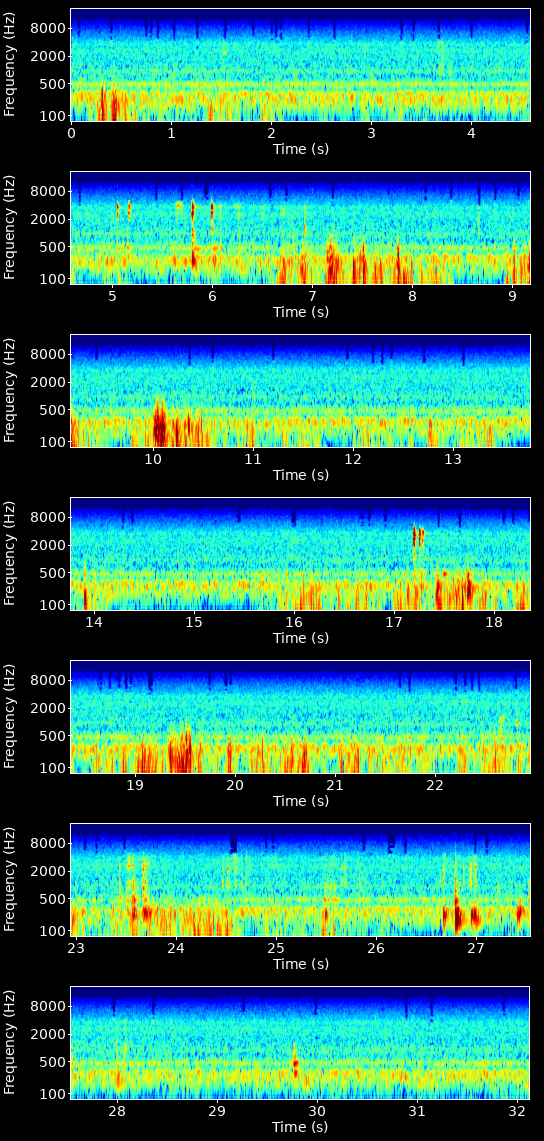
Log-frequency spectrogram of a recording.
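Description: Irregular low thumps and a few sharp clicks of handling in a bass boat while a largemouth bass is weighed, over a steady low hum.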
